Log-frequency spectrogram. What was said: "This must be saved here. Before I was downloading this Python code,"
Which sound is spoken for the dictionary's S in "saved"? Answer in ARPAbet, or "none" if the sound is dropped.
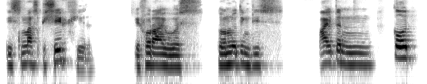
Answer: SH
